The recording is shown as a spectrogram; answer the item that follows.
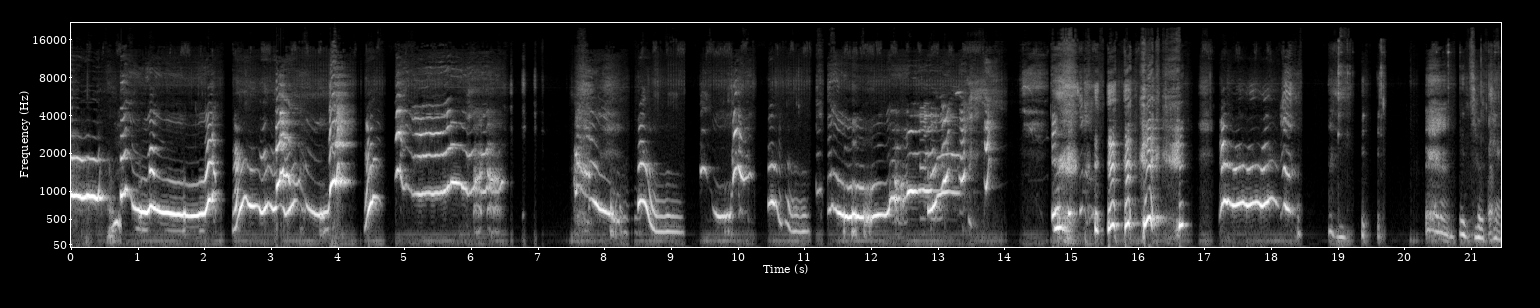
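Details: Female puppy howling when she hears a police siren: rising and falling wavering howls in several drawn-out bursts, mixed with short yips and whimpers and brief quiet gaps between phrases.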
